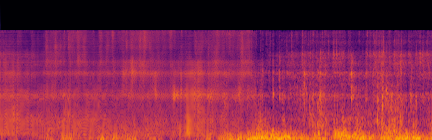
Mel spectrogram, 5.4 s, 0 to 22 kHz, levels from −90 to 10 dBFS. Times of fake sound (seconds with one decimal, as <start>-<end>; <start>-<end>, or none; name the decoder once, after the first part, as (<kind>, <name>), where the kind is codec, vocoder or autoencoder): 0.0-3.2 (vocoder, Vocos)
